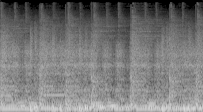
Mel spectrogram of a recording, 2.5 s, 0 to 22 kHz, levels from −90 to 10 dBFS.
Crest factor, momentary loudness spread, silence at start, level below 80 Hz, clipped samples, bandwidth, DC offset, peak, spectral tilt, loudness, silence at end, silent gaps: 12 dB; 1 LU; 0 s; -18 dBFS; under 0.1%; over 20 kHz; under 0.1%; 0 dBFS; -5 dB/octave; -13 LUFS; 0 s; none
